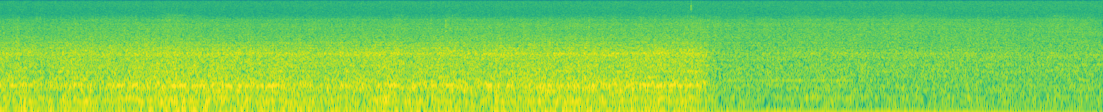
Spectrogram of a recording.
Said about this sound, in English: Gosh, suddenly a lot of traffic.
